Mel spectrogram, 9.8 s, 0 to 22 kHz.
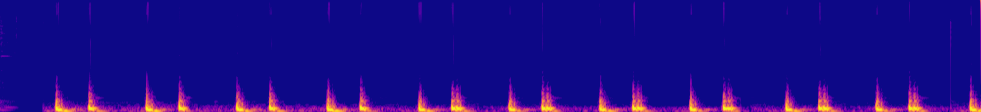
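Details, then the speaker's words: Simulated normal heart sounds near 66 a minute showing physiological splitting of the second sound: it splits on inspiration and becomes single on expiration. "Percebam que com a inspiração acontece o desdobramento da segunda bulha e na expiração ele desaparece."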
